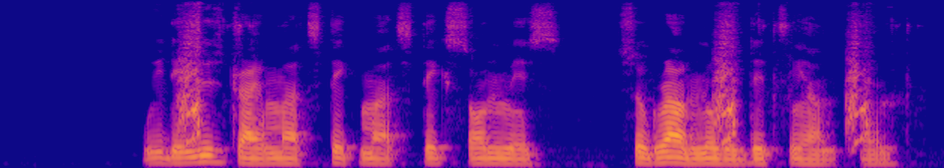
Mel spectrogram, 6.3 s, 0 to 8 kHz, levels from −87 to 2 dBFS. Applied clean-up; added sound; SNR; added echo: neural mask model RNNoise.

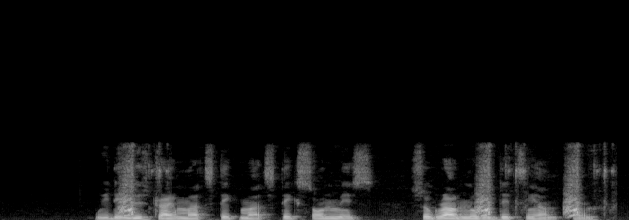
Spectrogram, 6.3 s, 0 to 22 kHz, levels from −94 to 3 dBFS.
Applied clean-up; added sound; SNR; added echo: none; Zipper (clothing); 4 dB; none.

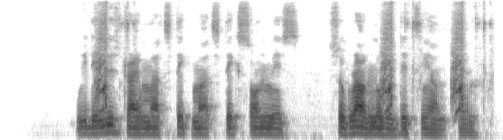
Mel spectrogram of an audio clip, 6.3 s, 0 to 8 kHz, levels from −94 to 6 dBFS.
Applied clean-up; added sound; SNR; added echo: neural mask model Resemble Enhance denoiser.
